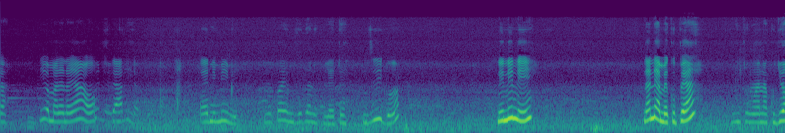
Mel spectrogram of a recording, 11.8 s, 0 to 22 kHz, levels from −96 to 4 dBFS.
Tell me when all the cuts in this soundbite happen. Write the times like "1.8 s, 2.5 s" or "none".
2.0 s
